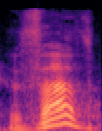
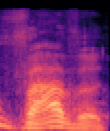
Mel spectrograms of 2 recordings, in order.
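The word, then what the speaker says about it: ו: tout à l'heure que on le prononce V selon Wikipédia et même si vous dites vav W ou vav tout simplement ça se lit toujours V voilà et donc nous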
